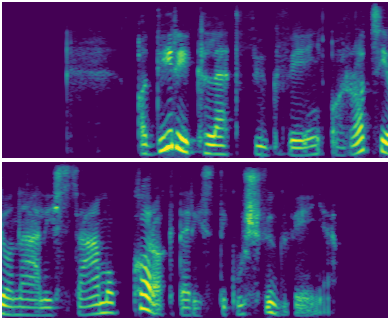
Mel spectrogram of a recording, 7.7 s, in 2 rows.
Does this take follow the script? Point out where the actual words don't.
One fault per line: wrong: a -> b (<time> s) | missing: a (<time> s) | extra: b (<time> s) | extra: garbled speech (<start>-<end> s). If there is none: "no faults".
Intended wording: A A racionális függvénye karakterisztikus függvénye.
extra: Dirichlet függvény (1.4 s)
wrong: függvénye -> számok (4.4 s)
